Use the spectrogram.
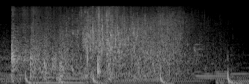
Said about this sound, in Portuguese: Para evitar a caída, se agarrou no balde mas não adiantou muito, pois caiu e ainda por cima tomou um balde de água fria.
